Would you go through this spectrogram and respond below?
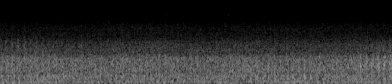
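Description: Airbus H160 helicopter in flight in a flight simulator game, a loud, steady rotor and engine drone holding constant throughout with no talk.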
